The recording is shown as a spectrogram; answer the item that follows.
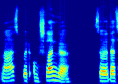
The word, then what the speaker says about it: uMhlanga: so Durban Beach itself is not nice but omanga so that's how you pronounce it I'll put the spelling on the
